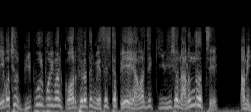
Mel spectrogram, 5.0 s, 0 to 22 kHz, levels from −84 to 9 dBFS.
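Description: Throughout, the speech is rough and grainy with nothing above 8.2 kHz, likely Opus compression near 12 kbps. Noise-filled bands give grain, not MP3-style swirling.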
